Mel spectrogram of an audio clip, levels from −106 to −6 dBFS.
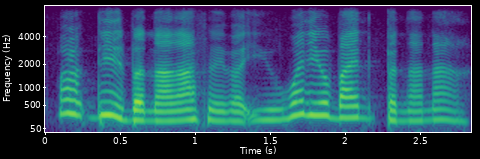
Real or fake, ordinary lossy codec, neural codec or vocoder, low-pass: real; Opus, 32 kbps; none; 7.2 kHz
